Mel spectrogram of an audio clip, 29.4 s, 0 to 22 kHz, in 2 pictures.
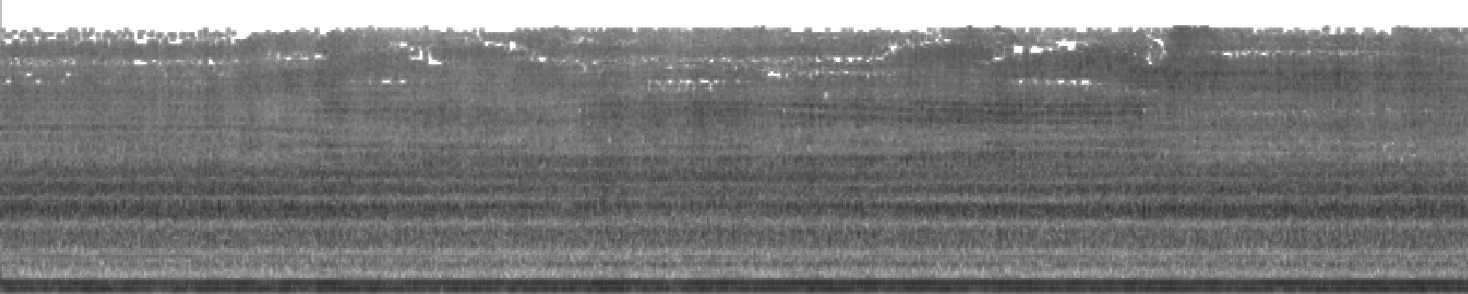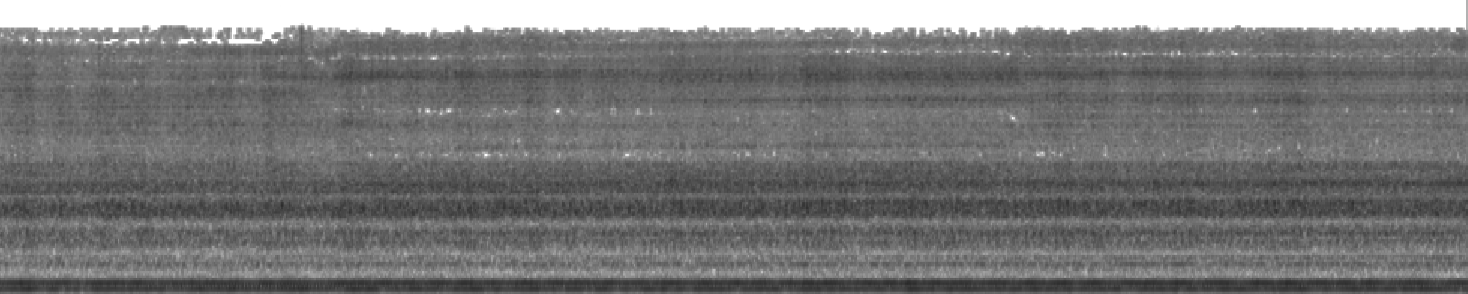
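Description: Standard 460 DI tractor's diesel engine running steadily while it pulls a seed drill across the field.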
